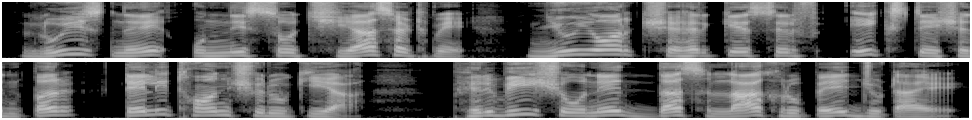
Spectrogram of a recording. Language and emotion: Hindi, neutral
